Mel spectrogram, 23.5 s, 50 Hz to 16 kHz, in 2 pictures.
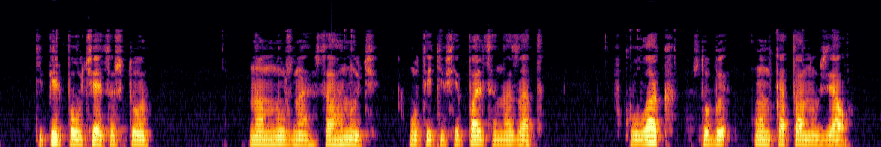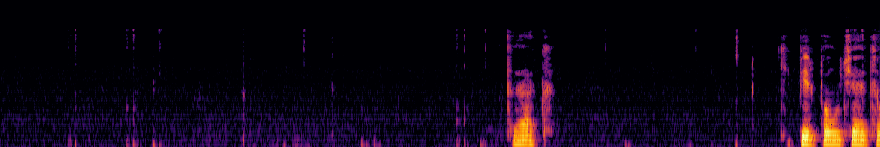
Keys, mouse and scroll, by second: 0.1 shift+middle click, 0.9 middle click, 4.0-4.5 scroll up 2, 4.5 click, 5.8-6.9 scroll up 1, 7.6 middle click, 8.3 click, 11.0 middle click, 11.0 r, 13.4 click, 13.9 middle click, 16.9 r, 18.1 middle click, 20.1-20.6 scroll up 2, 21.0 middle click, 23.1 click.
